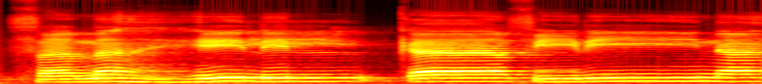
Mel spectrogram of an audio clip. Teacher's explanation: ہا کو ہم نے نکالنا ہے سینے کی طرف سے، اور ہا پر تشدید ہونے کی وجہ سے ہا پر ٹھہراؤ بھی کریں گے۔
